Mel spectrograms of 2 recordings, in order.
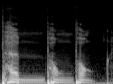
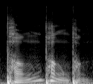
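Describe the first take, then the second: First: The name is said in Guiyang dialect. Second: The name is said in standard Mandarin.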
